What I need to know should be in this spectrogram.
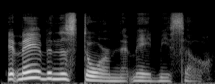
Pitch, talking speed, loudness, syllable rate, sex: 195 Hz, 280 wpm, -18 LUFS, 5.2 syllables/s, female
